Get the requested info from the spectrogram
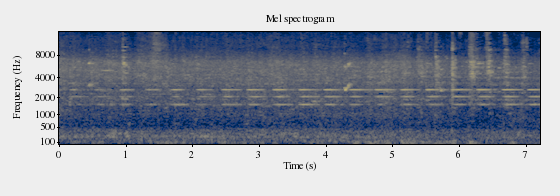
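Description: Freight train cars rolling past close by: a low rumble with wheel clicks on the rails, while a railroad crossing bell rings in even, rapid strokes.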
